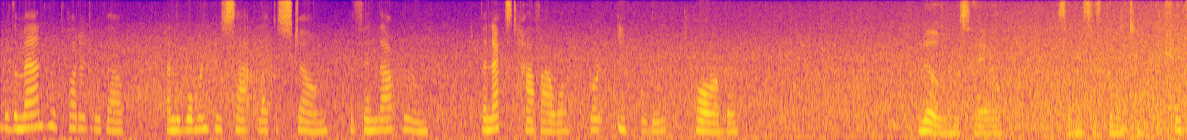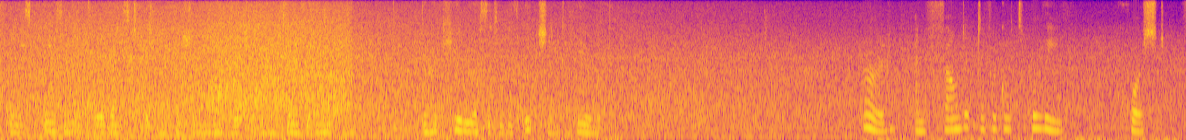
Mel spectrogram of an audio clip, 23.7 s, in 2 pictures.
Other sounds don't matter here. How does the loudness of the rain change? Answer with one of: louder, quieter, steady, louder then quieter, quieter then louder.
louder then quieter.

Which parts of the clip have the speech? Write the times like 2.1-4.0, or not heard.
0.0-7.5, 9.2-18.1, 20.5-23.6.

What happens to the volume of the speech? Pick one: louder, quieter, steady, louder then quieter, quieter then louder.
steady.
